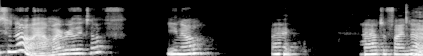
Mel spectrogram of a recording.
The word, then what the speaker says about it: Tough: It's pronounced Tooth in Scotland, but yeah, my name is Tough.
